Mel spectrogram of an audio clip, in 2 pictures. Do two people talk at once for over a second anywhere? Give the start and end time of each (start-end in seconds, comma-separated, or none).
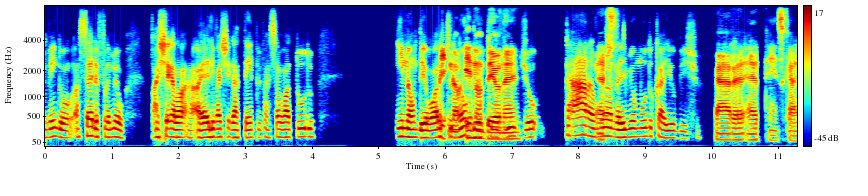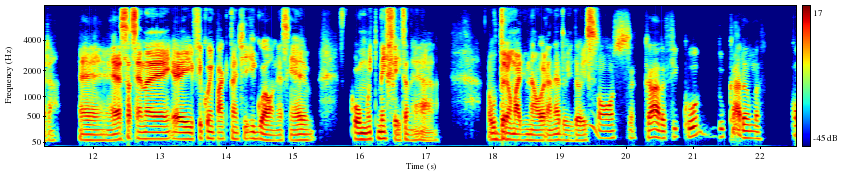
5.9-7.2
